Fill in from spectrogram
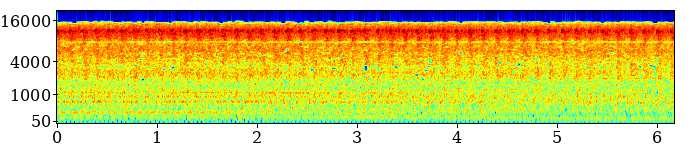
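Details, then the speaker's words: Willys truck first start after a 12-month rebuild, cold workshop at about 14°C: steady even idle with a smooth low rumble, quieting as it warms, running on all cylinders with no stuck injectors, no knocks or misses; healthy. "[Music] yeah real quick last time took a good 20 minutes for the idle C now now it's getting quieter sounds like it's running on all cylinders"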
